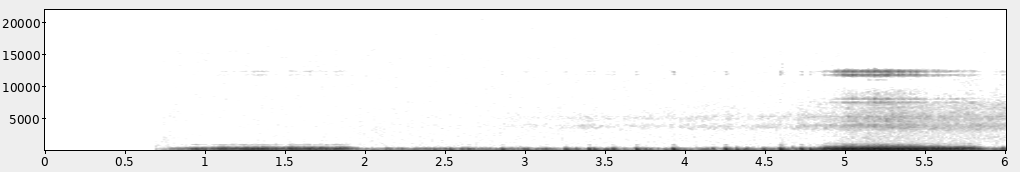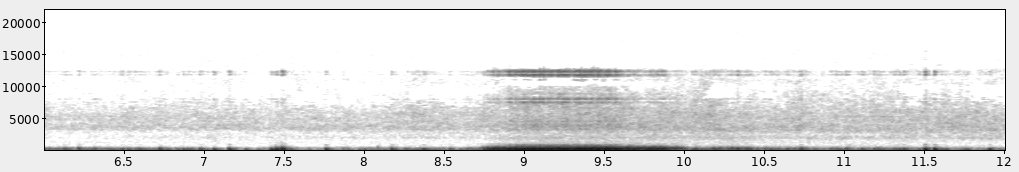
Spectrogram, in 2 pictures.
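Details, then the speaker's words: Soft, low rustling breaths about every four seconds heard on bilateral, symmetric auscultation of the posterior and anterior chest: normal vesicular breath sounds from air moving through the airways. "il entend les bruits transmis par le passage de l'air dans les voies respiratoires c'est le murmure vésiculaire"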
